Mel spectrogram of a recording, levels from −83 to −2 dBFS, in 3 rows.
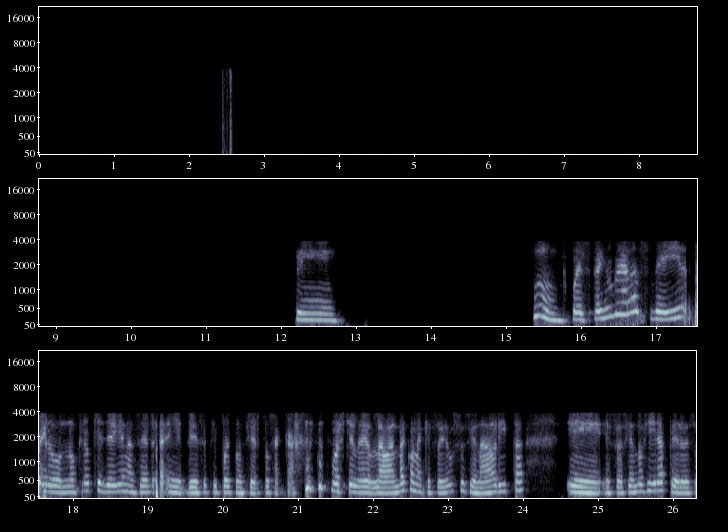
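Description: The whole clip carries the sound of the GSM full-rate codec. The speech is buzzy and gravelly. Nothing comes through above 4 kHz. The coder rebuilds the voice from a vocal-tract model driven by sparse pulses, which fits the 13 kbps full-rate scheme.

GSM bit errors break in four times: 2.42 to 2.59 s, 17.34 to 17.67 s, 19.10 to 19.24 s, and 22.66 to 22.73 s. Corrupted filter, pitch and gain values warp the decoded frames. The speech turns to squawks, pops and gargling.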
